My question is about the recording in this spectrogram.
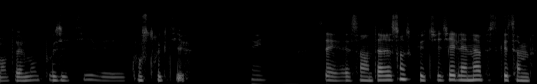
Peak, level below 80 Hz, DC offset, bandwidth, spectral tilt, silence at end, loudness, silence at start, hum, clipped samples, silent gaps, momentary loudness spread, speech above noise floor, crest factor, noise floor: -24 dBFS; under -90 dBFS; under 0.1%; 15.5 kHz; -4 dB/octave; 0 s; -45 LUFS; 0 s; none; under 0.1%; none; 16 LU; 33 dB; 22 dB; -79 dBFS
